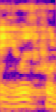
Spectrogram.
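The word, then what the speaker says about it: useful: जब सिंगल है तो इसका प्रोनाउंसिएशन यू होगा, तो यहाँ पे यूजफुल बोलते हैं, और उसके साथ हम ए का प्रयोग करेंगे।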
